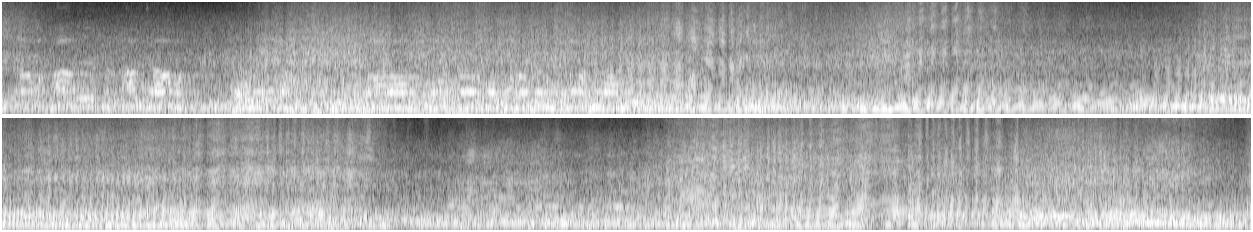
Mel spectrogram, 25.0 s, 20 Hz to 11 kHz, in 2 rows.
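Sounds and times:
motorcycle engines at high revs: 0:00.0 - 0:24.9.

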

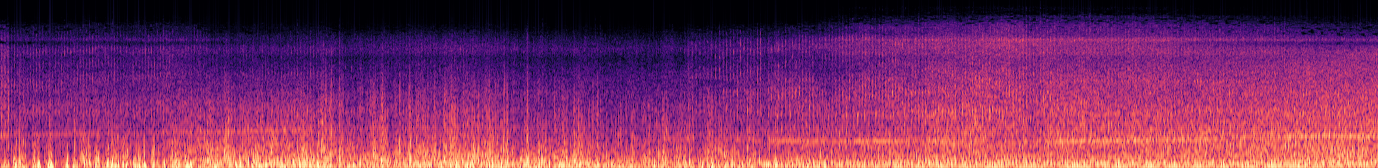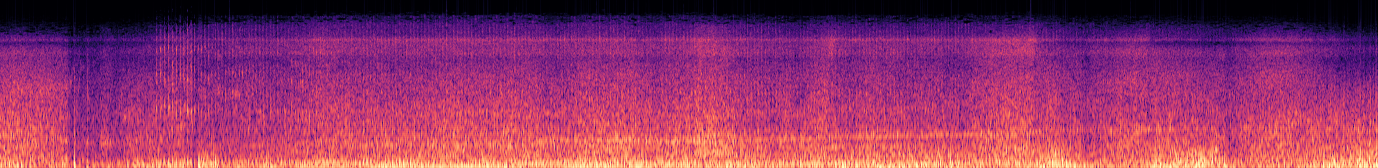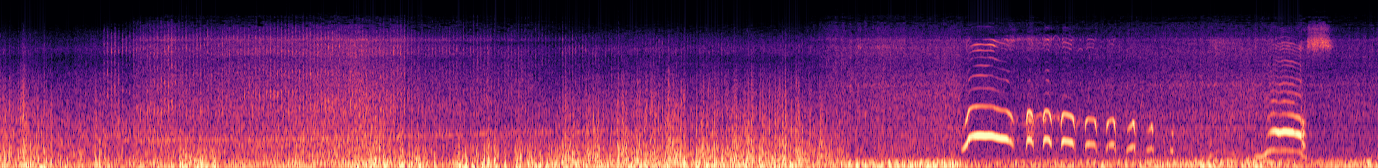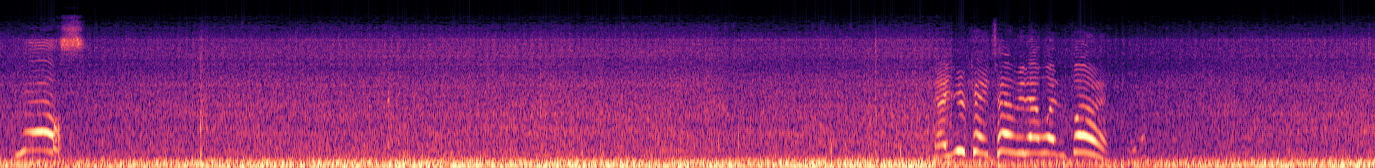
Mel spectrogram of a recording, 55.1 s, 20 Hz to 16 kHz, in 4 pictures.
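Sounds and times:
wind rush on microphone: 0:00.0 - 0:51.2
go-kart motor accelerating: 0:00.0 - 0:55.0.

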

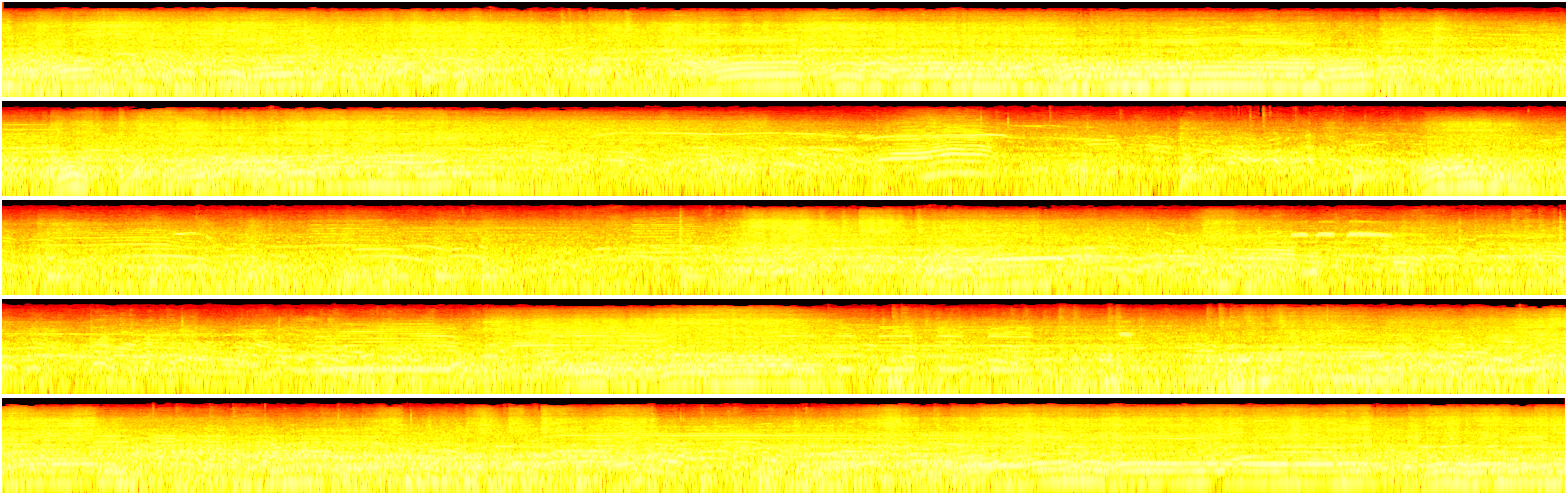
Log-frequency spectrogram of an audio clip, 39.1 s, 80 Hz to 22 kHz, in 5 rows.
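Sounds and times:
crowd chatter: 0:00.0 - 0:39.0
motorcycle engines revving: 0:00.0 - 0:39.0.

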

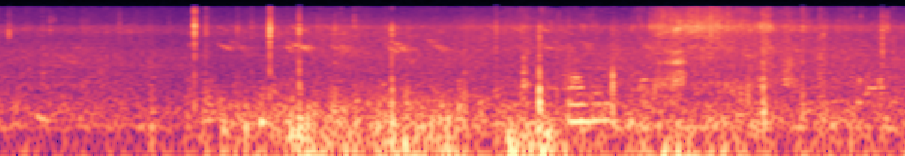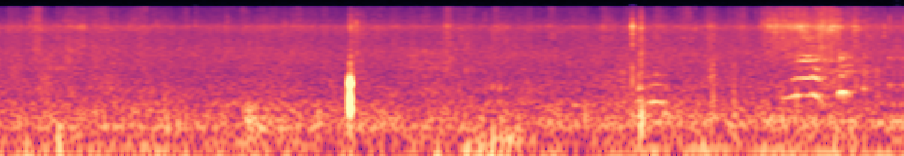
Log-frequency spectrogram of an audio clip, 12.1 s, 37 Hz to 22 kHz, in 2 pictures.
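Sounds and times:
soft rustle of stalks: 0:00.0 - 0:12.0.

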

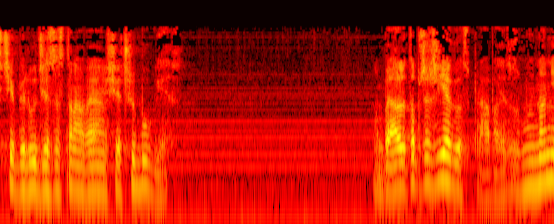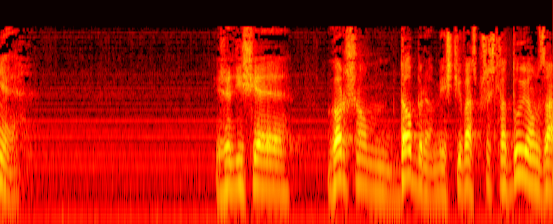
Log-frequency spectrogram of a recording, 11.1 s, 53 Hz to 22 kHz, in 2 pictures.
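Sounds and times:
faint electrical hum: 0:00.0 - 0:11.0
man speaking: 0:03.8 - 0:05.9, 0:07.7 - 0:11.0.

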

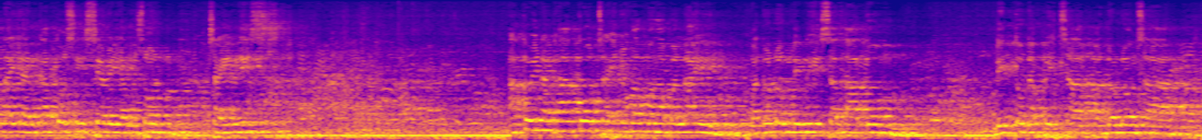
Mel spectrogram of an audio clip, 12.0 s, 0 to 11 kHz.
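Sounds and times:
man saying uhh over a loudspeaker: 0:00.0 - 0:03.1, 0:05.1 - 0:12.0.

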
